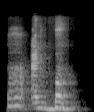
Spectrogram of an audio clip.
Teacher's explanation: And say the word pa and ba. When you say pa and ba, only small puff of air comes. It means these are plosive sounds.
